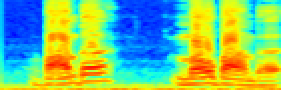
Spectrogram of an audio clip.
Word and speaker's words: Bamba: the name of Mo Bamba, or his full name is Mohamed Bamba. So or Bamba. Sorry, I just had to think about that. It kind of rhymes with Mamba, but that just want to put that out there.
